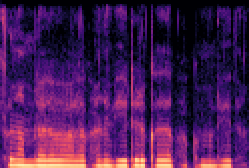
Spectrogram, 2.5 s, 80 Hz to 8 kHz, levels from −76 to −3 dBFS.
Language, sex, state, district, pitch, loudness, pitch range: Tamil, female, Tamil Nadu, Nilgiris, 240 Hz, -13 LUFS, 235-240 Hz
